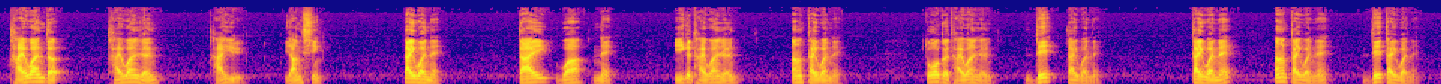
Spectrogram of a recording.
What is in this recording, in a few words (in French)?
Taiwanais, 台語／台灣人 陽性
